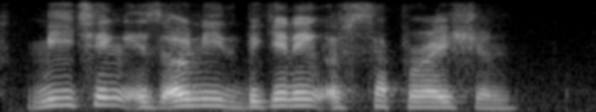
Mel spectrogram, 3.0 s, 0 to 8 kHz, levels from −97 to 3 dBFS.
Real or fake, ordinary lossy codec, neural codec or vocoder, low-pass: real; Opus, 32 kbps; none; 7.2 kHz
